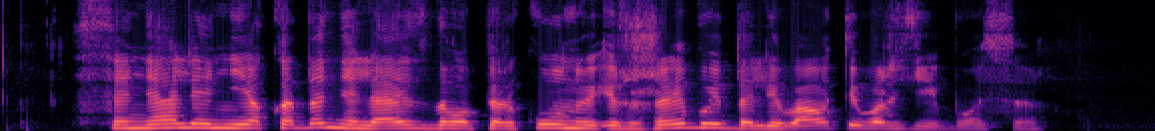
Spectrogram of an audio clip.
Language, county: Lithuanian, Utena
